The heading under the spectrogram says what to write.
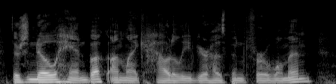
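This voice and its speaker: Fairly low in pitch with a dark, mellow tone, a man speaks at a fairly quick pace with fairly even intonation. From Canada. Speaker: interview guest. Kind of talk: casual chat.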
